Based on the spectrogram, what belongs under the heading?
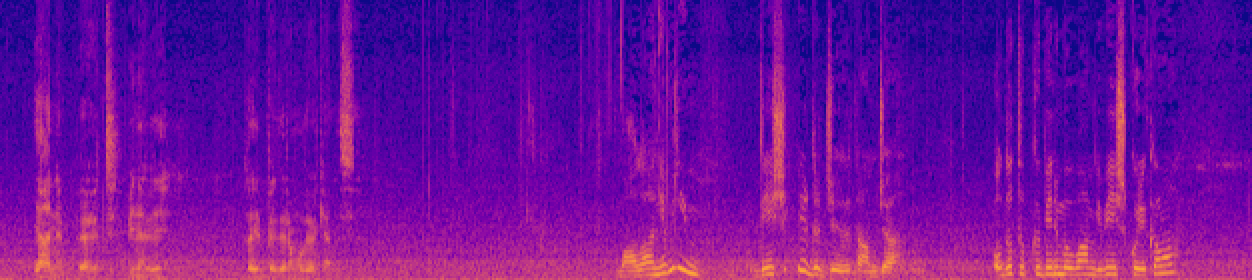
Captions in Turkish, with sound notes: Yani evet, bir nevi kayınpederim oluyor kendisi. (Araba sesi) Vallahi ne bileyim, değişik biridir Cevdet amca. O da tıpkı benim babam gibi işkolik ama...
